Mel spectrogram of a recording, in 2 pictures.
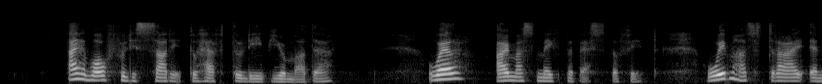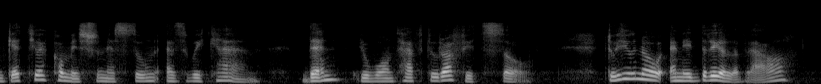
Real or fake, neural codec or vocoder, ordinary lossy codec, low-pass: fake; codec, 16 kHz in and 24 kHz out, 0.6 kbps, FocalCodec, streaming, 2048 codes; MP3, 64 kbps; 7.2 kHz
